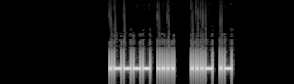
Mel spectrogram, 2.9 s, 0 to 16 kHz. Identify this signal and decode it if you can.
Morse code, heard as a keyed tone, about 50 wpm, 700 Hz. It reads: 1H VA
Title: Winter Field Day Exchanges 50wpm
